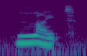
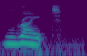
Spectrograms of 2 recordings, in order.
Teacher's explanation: I make the Le sound with the front part of my tongue behind my teeth and I make the r sound by making my lips come out and pulling my tongue back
